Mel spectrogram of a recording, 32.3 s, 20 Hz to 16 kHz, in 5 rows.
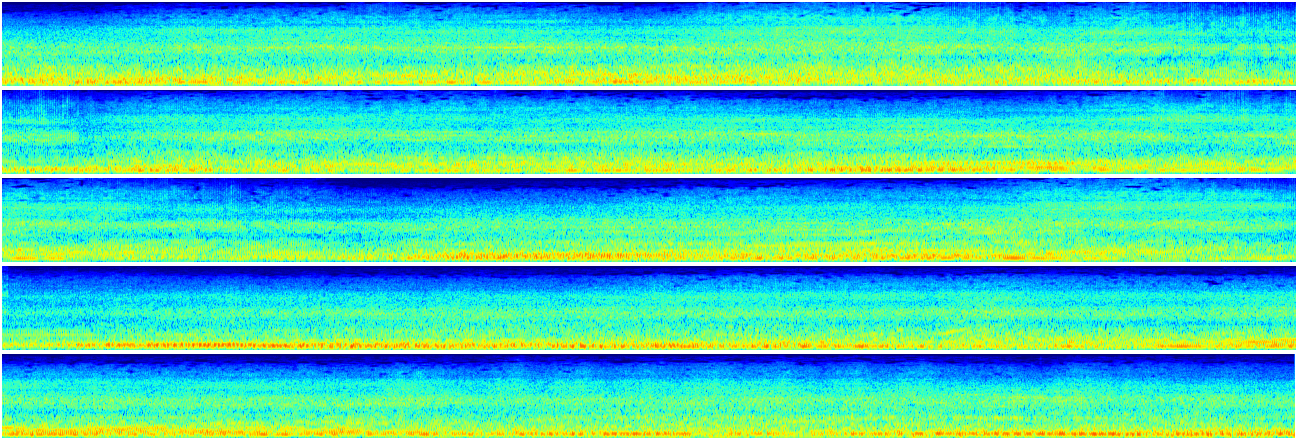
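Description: Engines of several racing 150cc automatic scooters, held at high revs, their pitch rising and falling as the riders accelerate and brake through the corners.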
